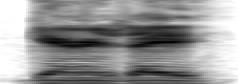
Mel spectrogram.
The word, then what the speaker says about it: Gueringer: your name the artist formerly known as jg guaranjay 13. guaranty all right you got it now man how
